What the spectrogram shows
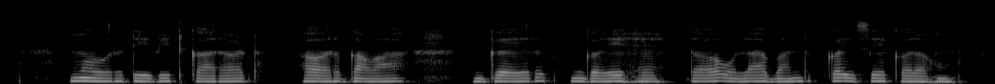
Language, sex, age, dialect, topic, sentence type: Chhattisgarhi, female, 25-30, Eastern, banking, question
